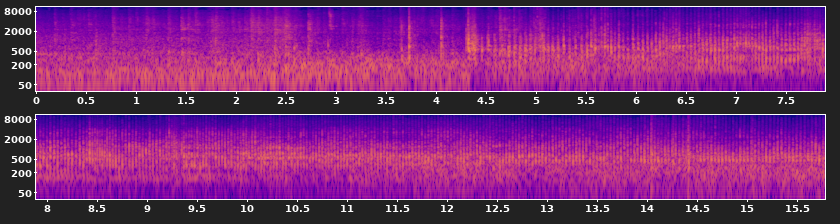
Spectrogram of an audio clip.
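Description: Small hard wheels rolling over concrete pavement in a steady rumble, with a run of sharp clacks and knocks a few seconds in.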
